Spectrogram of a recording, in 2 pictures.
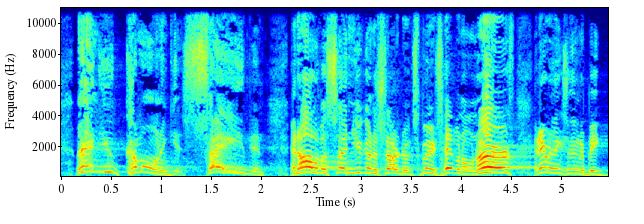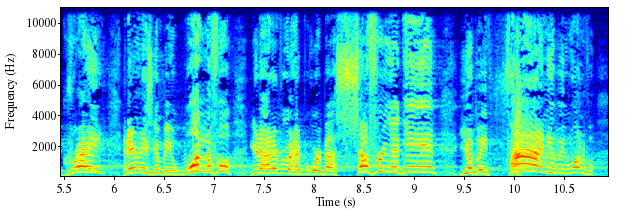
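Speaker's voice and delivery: mocking preacher style, loud, high, fast hype.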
